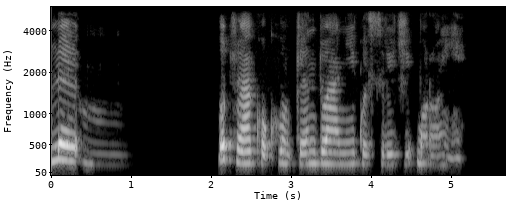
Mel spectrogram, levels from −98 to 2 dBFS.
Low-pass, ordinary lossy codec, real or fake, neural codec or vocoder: 5.4 kHz; none; real; none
